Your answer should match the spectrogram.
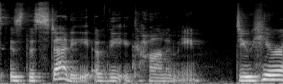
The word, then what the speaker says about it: economy: So for example, economy, economy, emphasis on the second syllable and the ah vowel sound, changes when we add the IC ending and becomes economic, economic.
